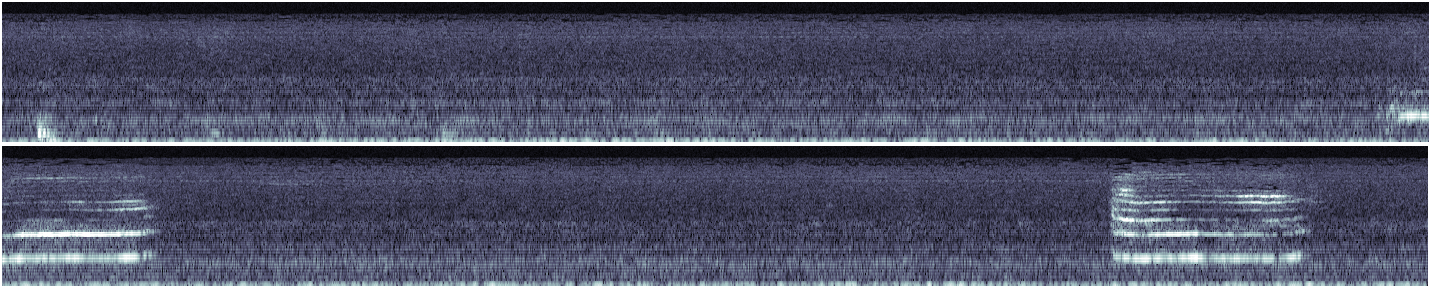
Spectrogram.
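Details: Four of five young kittens, found abandoned in a box by a road and now in a shelter, calling in the morning. Two faint, rising-then-level meows about five seconds apart over a steady background hum.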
